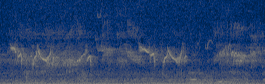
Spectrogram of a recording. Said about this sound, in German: In dem alten Backsteinbau sind nur ein paar Vögel zu hören, sonst ist es still. Gottesdienste gibt es hier schon lange nicht mehr.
